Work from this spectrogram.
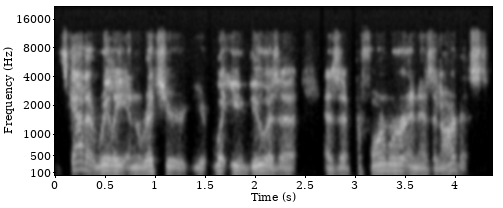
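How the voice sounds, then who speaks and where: A man's voice: mid-range voice, fairly quick, a bit bright, dry recording. Effusive male interviewer, dry close sound. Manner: effusive, rambling questions with restarts. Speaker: interviewer, host. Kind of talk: conversational interview.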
